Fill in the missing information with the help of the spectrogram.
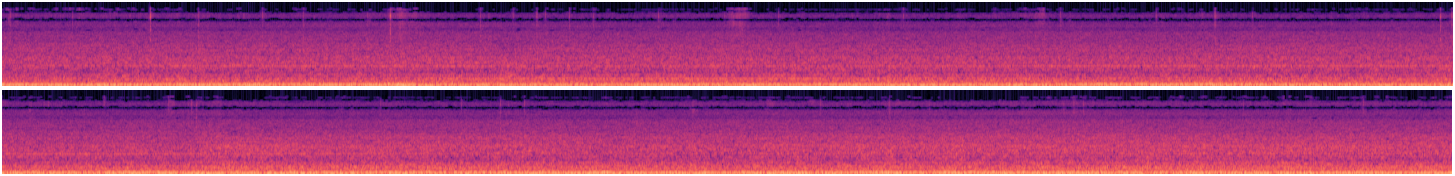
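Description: Car driving at steady speed, heard from inside the cabin: a steady low road and engine rumble with tyre noise, and a faint steady whine during the first half.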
